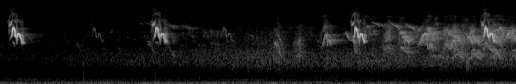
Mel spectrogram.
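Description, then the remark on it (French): A flock of house sparrows chirping together, sharp high chirps repeating at first, then crowding into a busy, overlapping chatter that fills the second half. No voices are heard. “Lorsque le moineau va se rassembler en bande, ce qu'il aime faire, les chips vont s'accélérer et occuper tout l'espace sonore.”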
